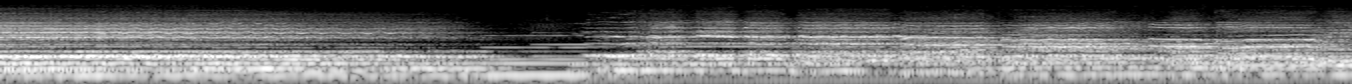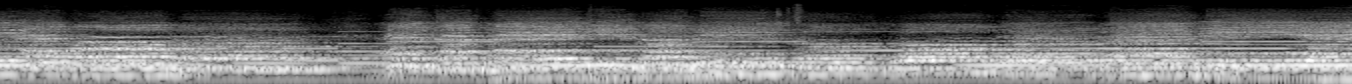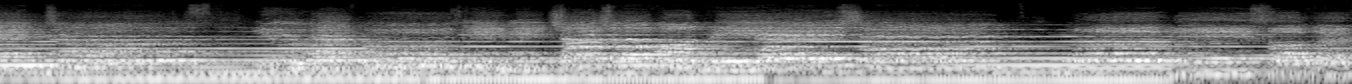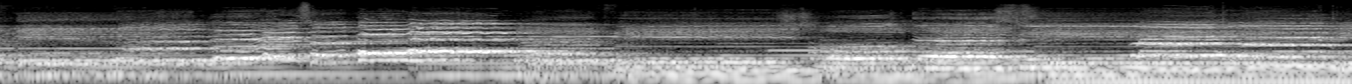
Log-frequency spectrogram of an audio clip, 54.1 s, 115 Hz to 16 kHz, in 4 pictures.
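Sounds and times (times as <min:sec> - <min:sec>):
choir singing a carol: 0:00.0 - 0:54.0.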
